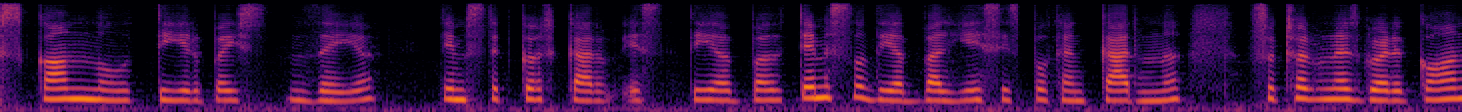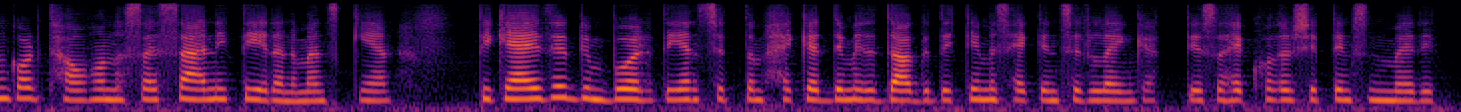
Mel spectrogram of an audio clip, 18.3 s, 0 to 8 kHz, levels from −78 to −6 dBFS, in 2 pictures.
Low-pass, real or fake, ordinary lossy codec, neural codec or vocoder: 7.2 kHz; fake; Opus, 64 kbps; codec, 16 kHz, 0.2 kbps, FocalCodec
